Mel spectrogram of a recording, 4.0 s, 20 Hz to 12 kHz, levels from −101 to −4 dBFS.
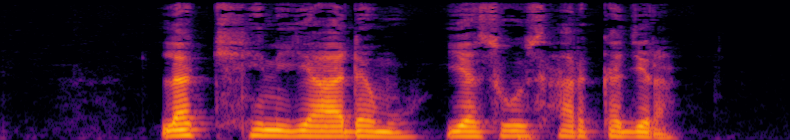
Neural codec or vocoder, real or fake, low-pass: none; real; 10.8 kHz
